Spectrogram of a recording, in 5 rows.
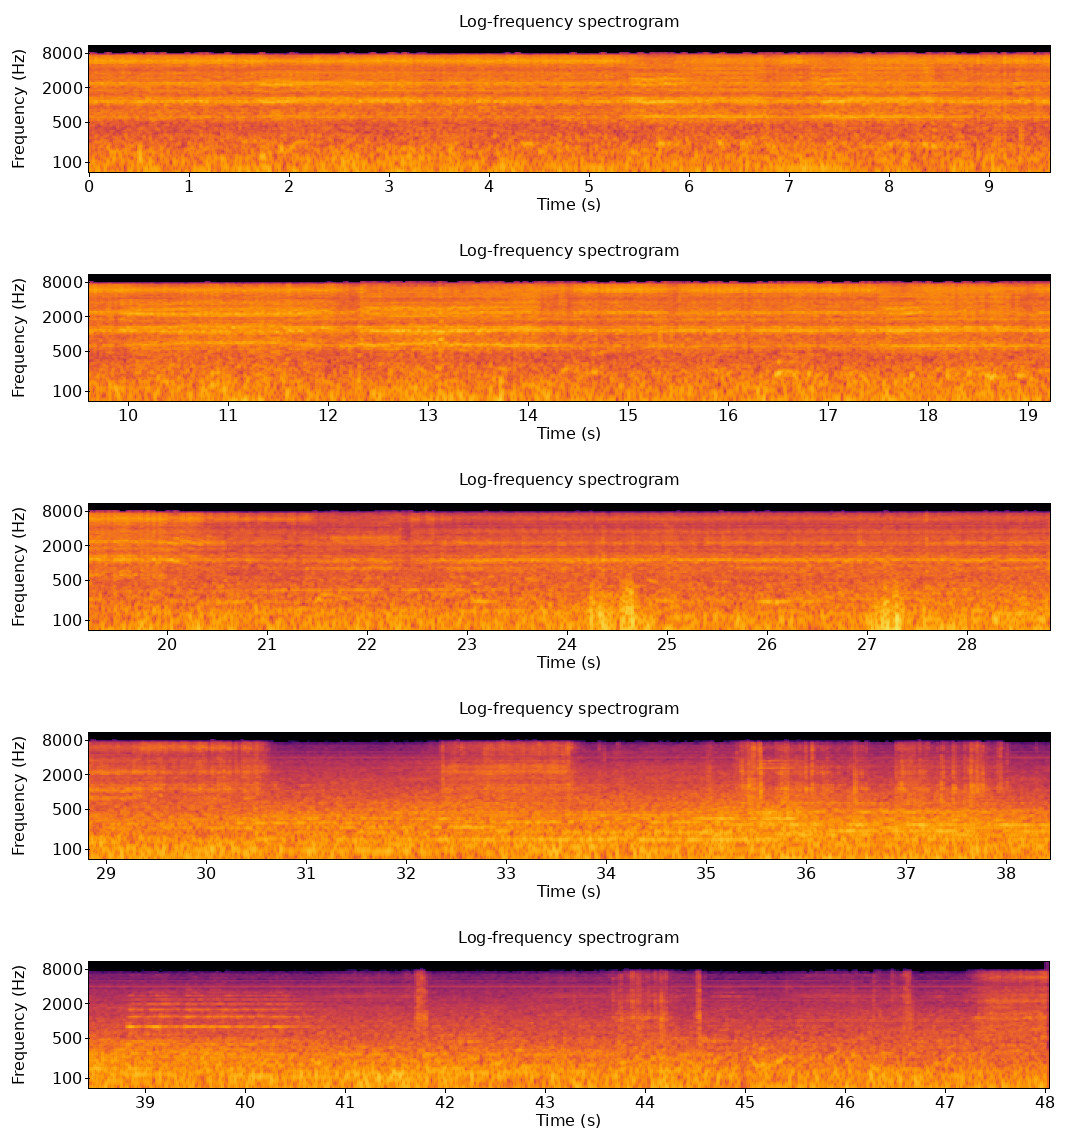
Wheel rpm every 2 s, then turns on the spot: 160, 160, 160, 160, 160, 160, 160, 160, 160, 160, 90, 70, 70, 70, 70, 20, 40, 10, 20, 0, 0, 0, 0, 10.
34-38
